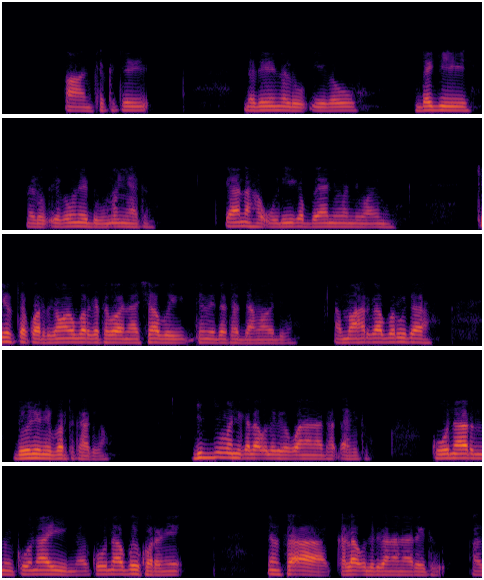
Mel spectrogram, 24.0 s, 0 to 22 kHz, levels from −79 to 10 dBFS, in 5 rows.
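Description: Speech coded with the G.729 codec sounds plainly rough and synthetic, and its spectrogram shows nothing above 4 kHz, which fits an 8 kbit/s G.729A link. VoIP packet loss concealed by the speech codec occurs from 5.85 to 5.99 s. About 20 ms of audio, likely one lost packet, is filled with a fading extrapolation, and the voice stays weakened afterwards, visible as a smeared, dipping stretch in the waveform.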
